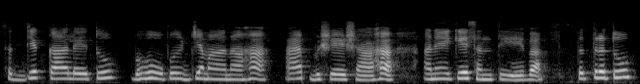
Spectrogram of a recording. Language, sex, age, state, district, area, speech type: Sanskrit, female, 18-30, Karnataka, Shimoga, urban, spontaneous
